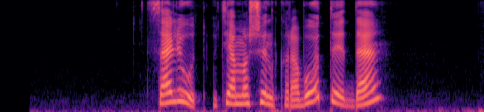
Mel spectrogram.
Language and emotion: Russian, positive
